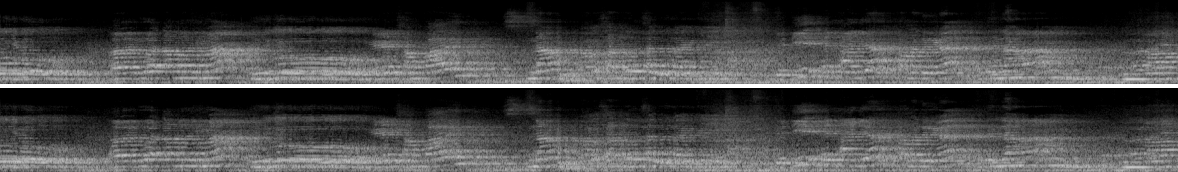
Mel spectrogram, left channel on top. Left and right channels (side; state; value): both; normal; correlation 0.69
